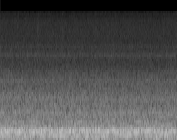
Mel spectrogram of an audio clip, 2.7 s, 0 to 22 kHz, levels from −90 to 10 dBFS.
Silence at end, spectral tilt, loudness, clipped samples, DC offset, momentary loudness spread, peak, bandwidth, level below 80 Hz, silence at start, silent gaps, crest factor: 0 s; -8 dB/octave; -26 LUFS; under 0.1%; under 0.1%; 1 LU; -14 dBFS; 16 kHz; -36 dBFS; 0 s; none; 12 dB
